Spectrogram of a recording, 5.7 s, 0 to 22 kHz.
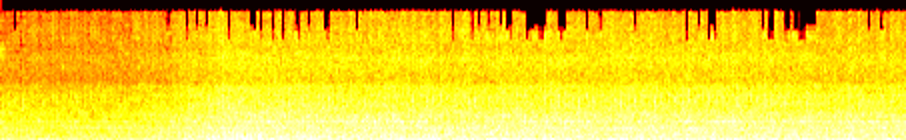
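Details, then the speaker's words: Pontiac Grand Am GT with swapped 3800 V6, NIC cam, new coils and ignition control module, first start: steady lopey idle with even low rumble, no misses or knocks; healthy cammed idle. "It's so sick, guys. That cam chop just sounds so good."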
